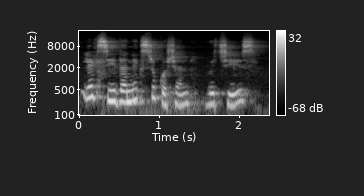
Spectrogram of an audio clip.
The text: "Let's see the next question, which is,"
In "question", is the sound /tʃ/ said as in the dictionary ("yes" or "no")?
no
